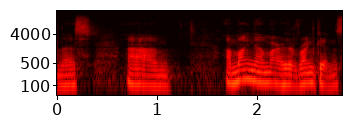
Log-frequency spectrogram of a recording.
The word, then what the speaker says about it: Roentgen: Among them are the Runkins. So I believe it's spelled Roentgen, the Runkins.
